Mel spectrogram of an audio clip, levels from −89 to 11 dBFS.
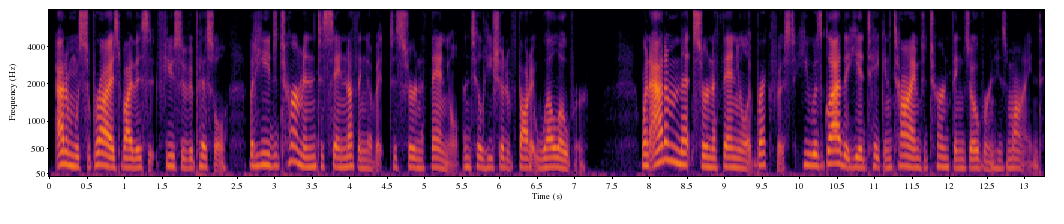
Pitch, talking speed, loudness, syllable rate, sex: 180 Hz, 215 wpm, -22 LUFS, 5.8 syllables/s, female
